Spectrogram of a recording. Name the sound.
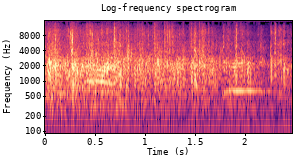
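audience clapping hands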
